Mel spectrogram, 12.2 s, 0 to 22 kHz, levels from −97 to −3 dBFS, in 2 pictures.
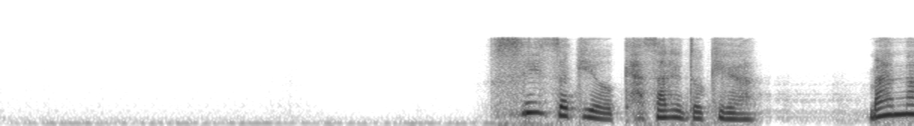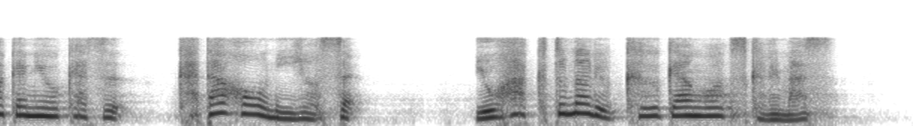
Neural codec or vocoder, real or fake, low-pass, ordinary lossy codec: codec, 16 kHz in and 24 kHz out, 0.4 kbps, LongCat-Audio-Codec, two codebook decoder; fake; 7.2 kHz; none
